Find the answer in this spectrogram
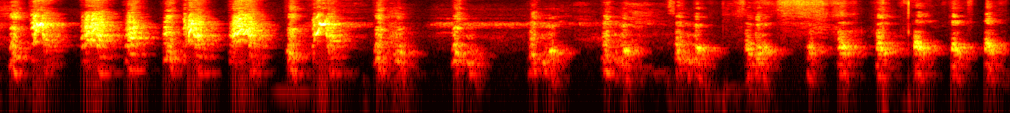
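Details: Chukar partridge calling with loud, rasping chuk notes repeated steadily, some harsher and higher at the start, then a regular rhythm of clipped notes continuing to the end.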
